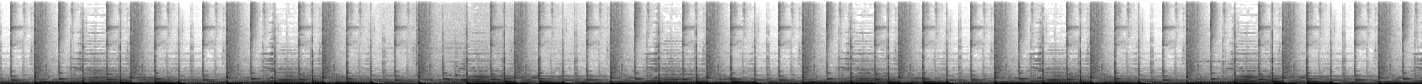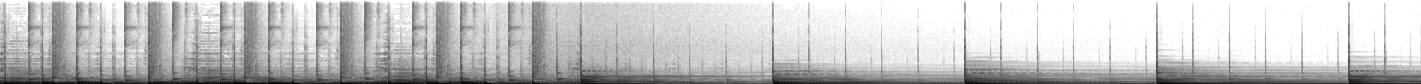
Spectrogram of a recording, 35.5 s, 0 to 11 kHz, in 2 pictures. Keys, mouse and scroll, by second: 1.9 click, 3.7 click, 6.5 click, 8.2 click, 9.3 click, 12.8-14.2 drag, 14.6 ctrl+click, 14.9 ctrl+click, 17.4-18.9 drag, 20.2 click, 22.7 click, 23.9 scroll, 26.4 click, 27.8 click, 28.7 click, 29.7 click, 31.2 click, 33.3 click.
